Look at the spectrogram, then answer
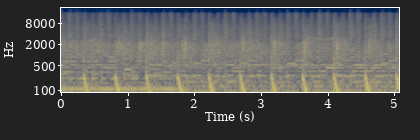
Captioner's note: audience screaming and applauding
